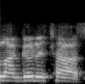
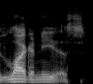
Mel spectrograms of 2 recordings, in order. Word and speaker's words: Lagunitas: not lagging as well or laguna toss if that's how it's actually pronounced i don't know well no it's actually lagunitas okay okay so i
